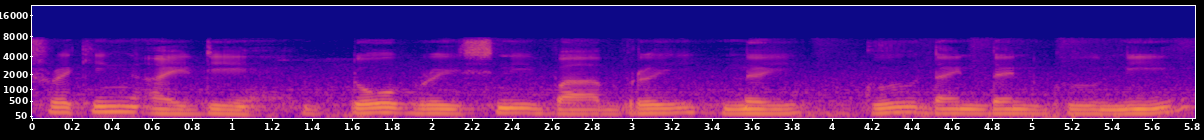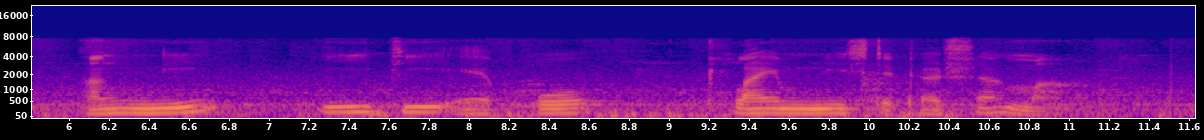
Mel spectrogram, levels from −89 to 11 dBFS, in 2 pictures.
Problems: constant background noise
